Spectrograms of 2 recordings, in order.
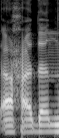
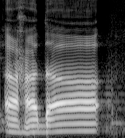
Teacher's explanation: دو زبر پر وقف کرنا ہو تو ایک زبر کے ساتھ الف پڑھا جاتا ہے، جیسے احدن سے احدا، یہ دن ہے، سانس توڑیں گے تو احدا۔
